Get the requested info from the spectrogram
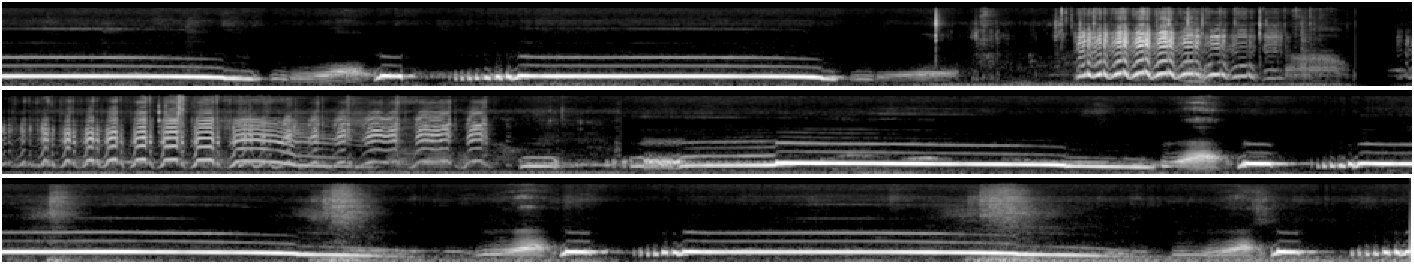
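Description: Female Barbary dove (puter pelung) giving long, drawn-out coos, about five in all, each held steady for around two seconds before sliding down at the end. It is calling for a male. Near the middle there are two quieter, rapidly wavering trills.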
